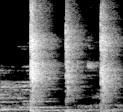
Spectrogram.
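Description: Three evenly spaced sharp finger taps with short, flat, thudding notes and no hollow ring: a dull percussion note over the liver.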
